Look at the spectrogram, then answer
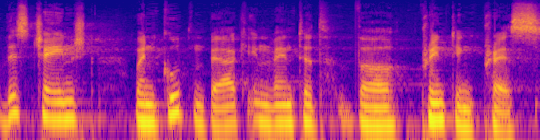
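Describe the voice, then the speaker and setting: Speaking fairly slowly with an Austrian accent, a man uses a medium pitch and ordinary pitch variation. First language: German. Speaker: conference speaker, software developer. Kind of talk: conference presentation. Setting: stage with audience.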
